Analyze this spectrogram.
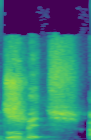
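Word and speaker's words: Bubic: Bubich.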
